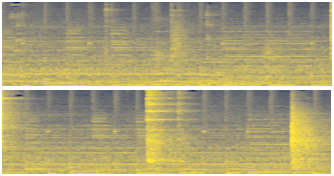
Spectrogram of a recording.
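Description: Glass bowls clinking twice, once about three seconds in and again near five seconds, the second clink ringing briefly.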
